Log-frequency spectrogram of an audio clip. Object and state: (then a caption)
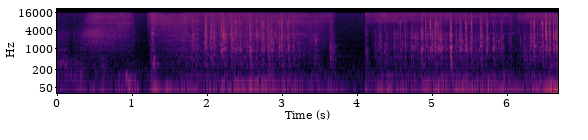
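Mechanical keyboard with plastic keycaps. A full-size black Razer BlackWidow Elite mechanical gaming keyboard, with plastic keycaps on a metal top plate and a padded wrist rest, lies on a white table as gloved fingertips type and press the keys. A rapid stream of crisp, bright clicks and clacks runs throughout, with two brief pauses and a slight low hum beneath.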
